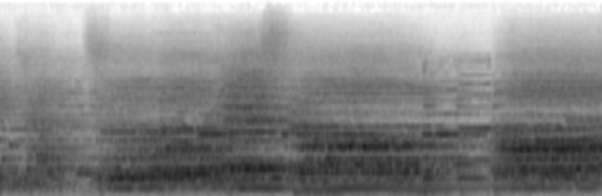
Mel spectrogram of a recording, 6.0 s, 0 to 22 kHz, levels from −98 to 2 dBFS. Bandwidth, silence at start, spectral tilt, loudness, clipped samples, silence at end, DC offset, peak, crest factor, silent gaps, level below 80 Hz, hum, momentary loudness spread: 14 kHz; 0 s; -5 dB/octave; -15 LUFS; under 0.1%; 0 s; 0.3%; -2 dBFS; 14 dB; none; -54 dBFS; none; 11 LU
